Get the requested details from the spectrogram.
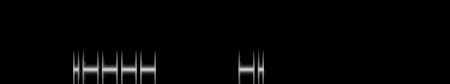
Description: Morse code, heard as a keyed tone, about 25 wpm, 700 Hz. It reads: 1 N
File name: course / 25:10wpm / 092 Lesson 16d - Letter c - Two Characters 25wpm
